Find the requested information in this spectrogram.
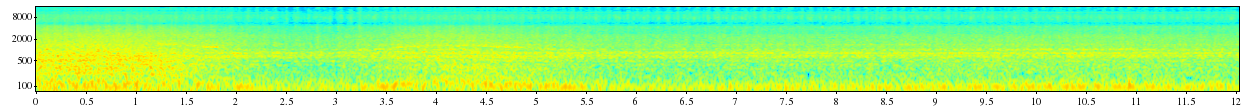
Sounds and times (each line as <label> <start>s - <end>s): starts his 1975 Mercedes 450 SEL 6.9 liters 0.0s - 12.0s
making the engine rev 3.1s - 5.6s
